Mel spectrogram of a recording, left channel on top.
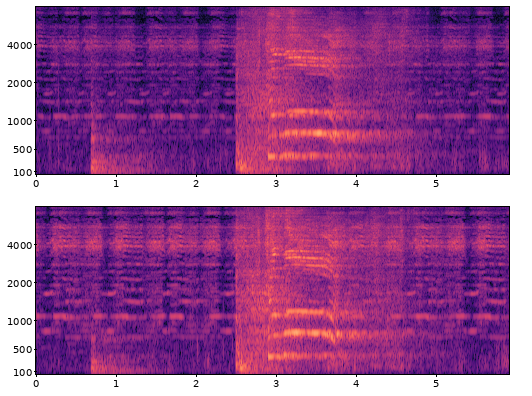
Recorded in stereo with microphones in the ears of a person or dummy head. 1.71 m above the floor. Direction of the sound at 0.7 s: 70° left (ahead or behind).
